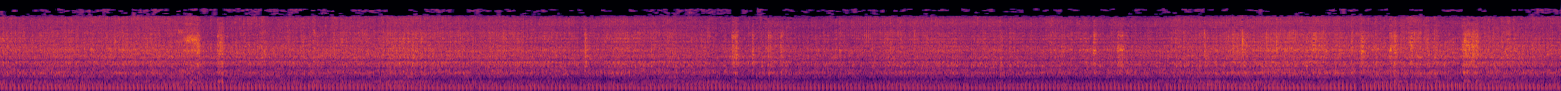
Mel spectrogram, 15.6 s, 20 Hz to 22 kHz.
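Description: Robotic lawn mower's 13-hp Tosaka petrol engine running steadily while the mower drives into and cuts through tall grass and weeds, with a few short sharp snaps along the way.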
